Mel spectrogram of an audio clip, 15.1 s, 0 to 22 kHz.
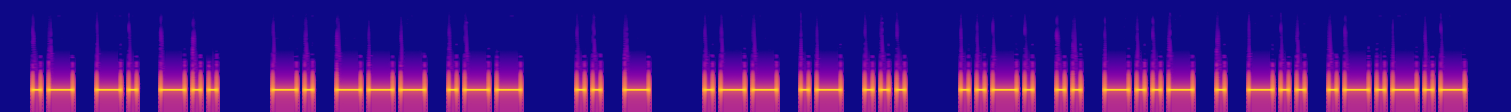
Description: Morse code, heard as a keyed tone, about 15 wpm, 700 Hz. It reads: AND NOW IT WAS FIXED.
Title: Sentences from Top 1100 Words 15wpm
